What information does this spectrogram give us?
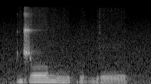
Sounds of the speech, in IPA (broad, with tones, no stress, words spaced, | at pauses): d͡ʒoː˦muː˨kʷɛ˨ ɡ͡beː˨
